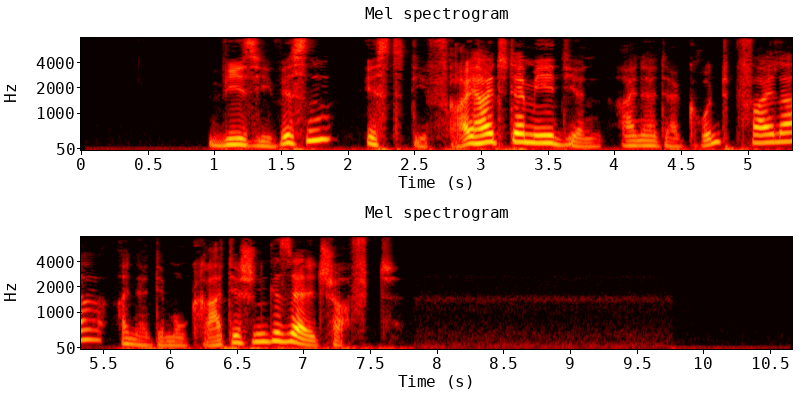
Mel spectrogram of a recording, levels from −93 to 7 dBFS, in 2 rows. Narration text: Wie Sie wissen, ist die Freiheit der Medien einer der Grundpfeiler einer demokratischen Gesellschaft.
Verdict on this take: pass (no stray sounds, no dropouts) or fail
pass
